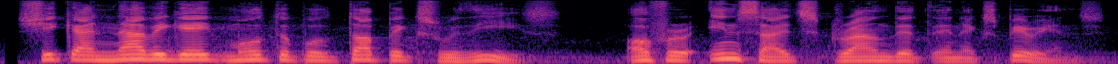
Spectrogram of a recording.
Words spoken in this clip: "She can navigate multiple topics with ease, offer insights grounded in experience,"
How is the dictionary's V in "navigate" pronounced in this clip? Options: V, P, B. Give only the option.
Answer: V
